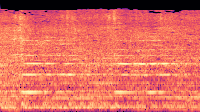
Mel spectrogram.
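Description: Live stage music: long held violin notes over a pulsing dance beat.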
